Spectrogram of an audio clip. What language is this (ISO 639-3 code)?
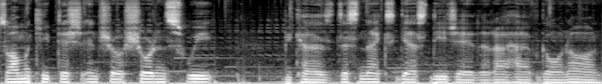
eng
